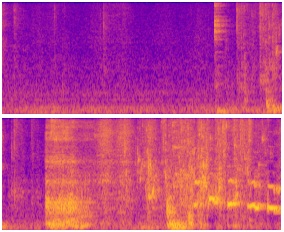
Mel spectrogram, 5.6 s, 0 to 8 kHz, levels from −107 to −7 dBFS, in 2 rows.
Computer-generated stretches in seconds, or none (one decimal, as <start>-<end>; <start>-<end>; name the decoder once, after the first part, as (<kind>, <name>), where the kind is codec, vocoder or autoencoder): none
